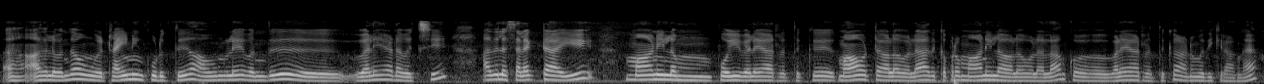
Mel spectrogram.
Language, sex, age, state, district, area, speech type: Tamil, female, 30-45, Tamil Nadu, Nagapattinam, rural, spontaneous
